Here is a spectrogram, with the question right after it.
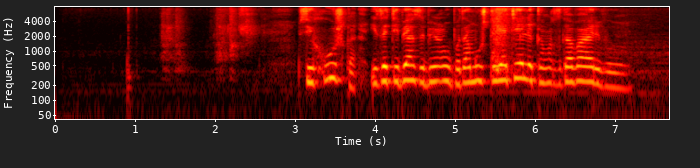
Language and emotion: Russian, angry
